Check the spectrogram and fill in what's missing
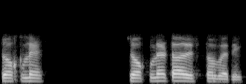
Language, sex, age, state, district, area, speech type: Hindi, male, 18-30, Madhya Pradesh, Harda, urban, conversation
